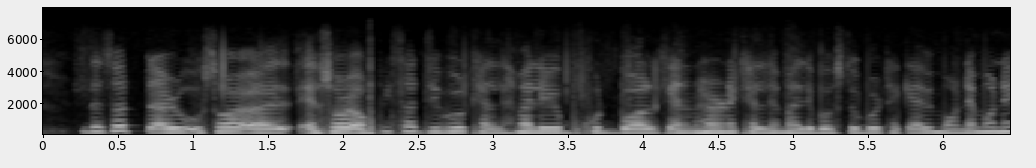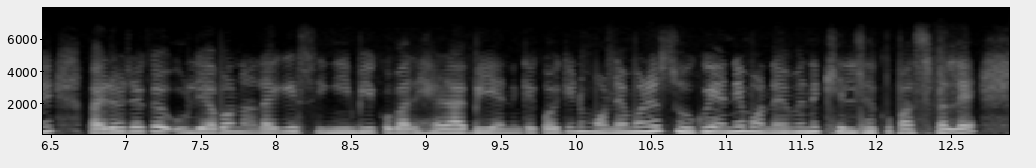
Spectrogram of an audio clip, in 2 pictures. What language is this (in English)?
Assamese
